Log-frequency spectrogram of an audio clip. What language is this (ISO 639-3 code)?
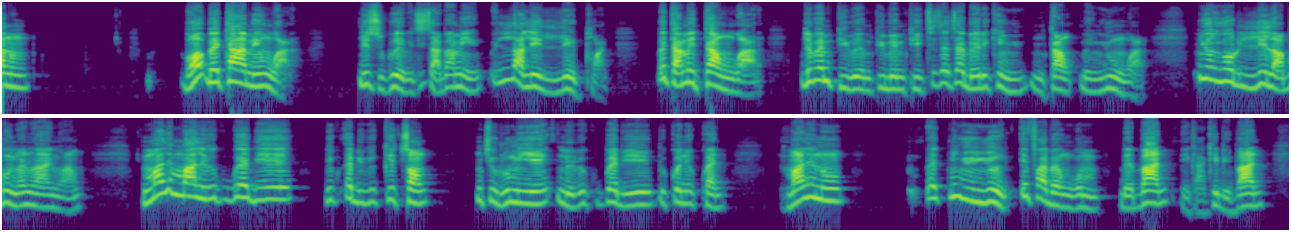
mfo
